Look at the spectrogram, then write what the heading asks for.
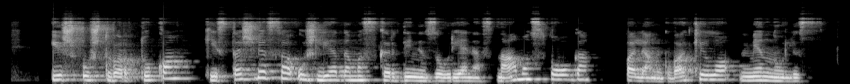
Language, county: Lithuanian, Tauragė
